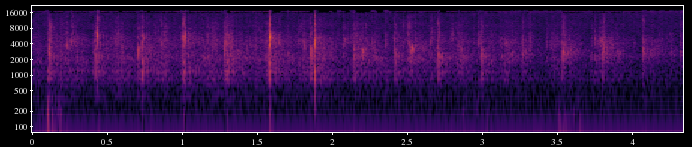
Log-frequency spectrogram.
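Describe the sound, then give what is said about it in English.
An audience claps hands together in a steady rhythm, sharp regular claps ringing out, strong at first and growing softer and looser toward the end, clapping for God during a sermon. “Clap your hands and love him today.”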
